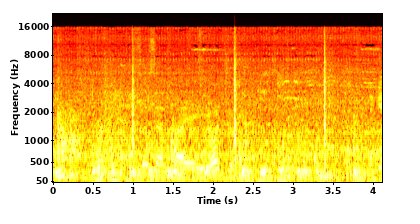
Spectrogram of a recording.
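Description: Busy cigar factory floor: many workers' voices chattering with music underneath, and three sharp clicks spaced about a second apart.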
